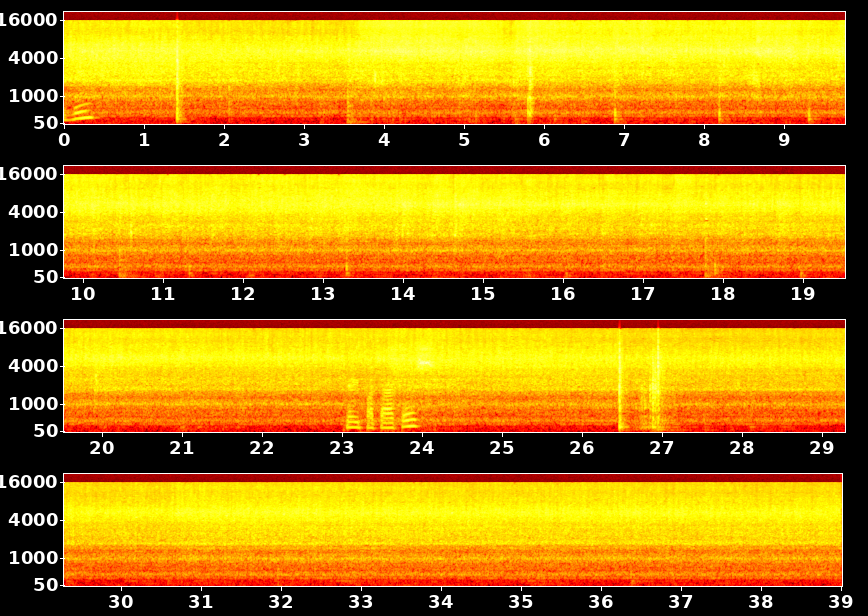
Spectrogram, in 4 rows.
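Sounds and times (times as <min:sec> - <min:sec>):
onion sizzling in oil: 0:00.0 - 0:39.0.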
